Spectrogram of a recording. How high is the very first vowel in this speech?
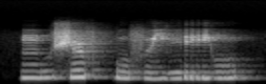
high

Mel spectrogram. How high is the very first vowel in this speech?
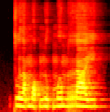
high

